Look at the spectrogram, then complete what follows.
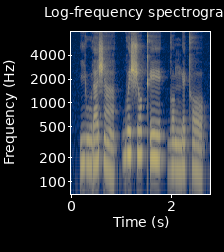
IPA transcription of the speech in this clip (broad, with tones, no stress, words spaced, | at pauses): juː˨ɾa˦ʃã˨ | ɡʷɛ˦ʃɔ˦kʼe˦ | ɡɔ˨ŋɛ˨kʰɔ˨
